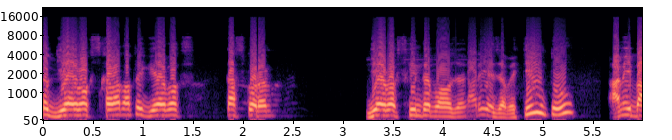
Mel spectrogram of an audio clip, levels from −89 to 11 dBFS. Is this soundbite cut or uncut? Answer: cut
